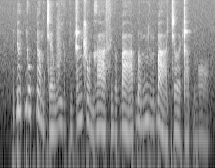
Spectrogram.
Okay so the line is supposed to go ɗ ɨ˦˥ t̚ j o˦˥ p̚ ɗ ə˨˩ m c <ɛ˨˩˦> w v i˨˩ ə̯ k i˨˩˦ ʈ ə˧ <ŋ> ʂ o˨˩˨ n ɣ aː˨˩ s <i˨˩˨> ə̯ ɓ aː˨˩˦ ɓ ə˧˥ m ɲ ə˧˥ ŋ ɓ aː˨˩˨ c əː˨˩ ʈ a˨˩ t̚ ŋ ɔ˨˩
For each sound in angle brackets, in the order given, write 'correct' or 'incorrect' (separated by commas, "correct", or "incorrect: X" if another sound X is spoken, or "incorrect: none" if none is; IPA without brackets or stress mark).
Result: correct, correct, correct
